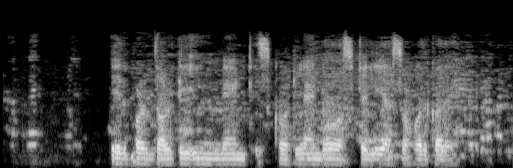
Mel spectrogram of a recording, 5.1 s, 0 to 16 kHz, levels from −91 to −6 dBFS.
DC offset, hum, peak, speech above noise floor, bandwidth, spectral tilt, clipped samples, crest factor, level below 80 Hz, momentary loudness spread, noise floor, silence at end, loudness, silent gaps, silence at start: under 0.1%; none; -4 dBFS; 29 dB; 7.6 kHz; -4.5 dB/octave; under 0.1%; 16 dB; -60 dBFS; 12 LU; -49 dBFS; 0 s; -21 LUFS; none; 0.1 s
